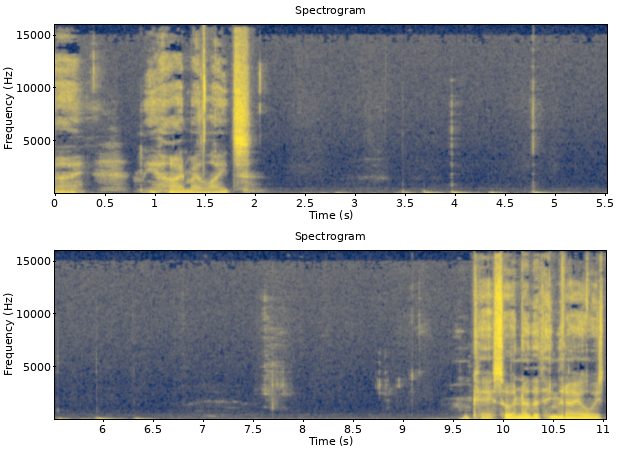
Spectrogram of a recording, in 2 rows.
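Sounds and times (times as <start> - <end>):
stylus tapping on glass screen: 2.8 - 6.5.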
